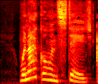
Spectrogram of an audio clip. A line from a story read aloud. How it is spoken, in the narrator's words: I shout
